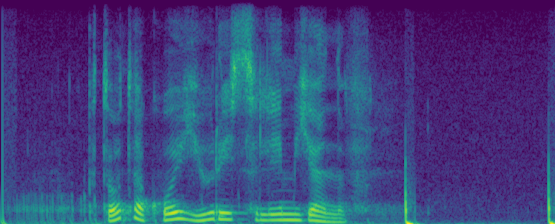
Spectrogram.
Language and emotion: Russian, neutral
